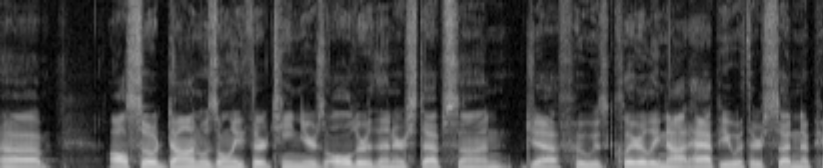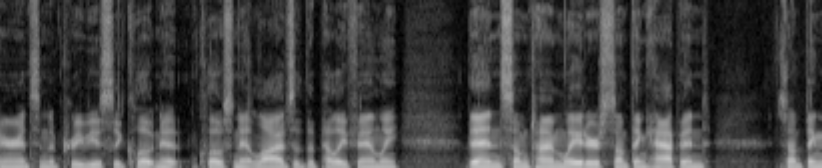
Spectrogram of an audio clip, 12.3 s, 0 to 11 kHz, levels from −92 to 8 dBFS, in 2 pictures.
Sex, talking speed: male, 185 wpm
